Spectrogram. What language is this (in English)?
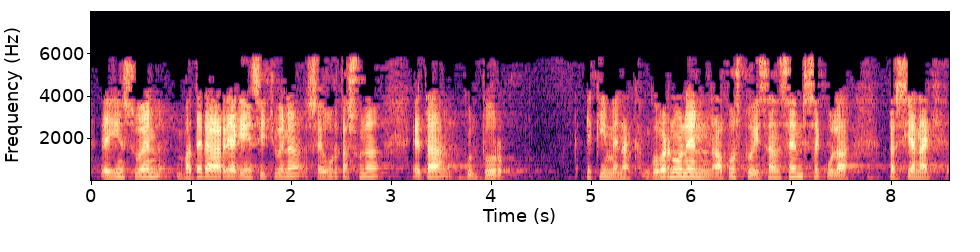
Basque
